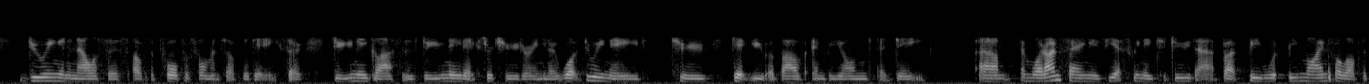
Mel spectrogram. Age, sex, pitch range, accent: 40-59, female, 130-160 Hz, Australian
